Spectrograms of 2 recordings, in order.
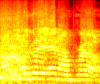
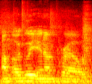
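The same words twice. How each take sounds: First: The line is said loudly. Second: The line is said quietly.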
